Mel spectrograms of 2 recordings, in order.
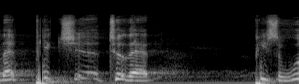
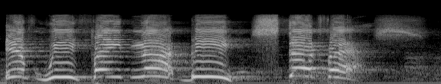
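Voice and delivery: high, forceful pulpit cry; full-force preaching; 9 semitones higher than usual. Real, not acted. Preacher urging congregation to wait on God, full-force preaching. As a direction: drive it home high and emphatic.

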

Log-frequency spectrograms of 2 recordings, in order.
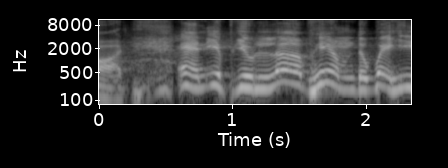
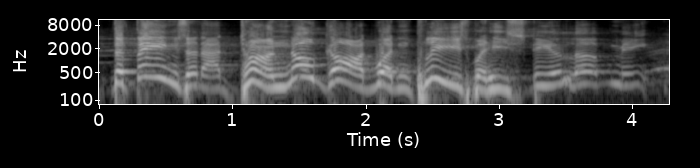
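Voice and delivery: higher, shouted testimony; shouted preaching; 6 semitones higher than usual. Acted. Preacher testifying to the congregation, shouting. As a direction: cry it out to the church.

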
